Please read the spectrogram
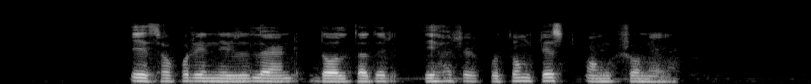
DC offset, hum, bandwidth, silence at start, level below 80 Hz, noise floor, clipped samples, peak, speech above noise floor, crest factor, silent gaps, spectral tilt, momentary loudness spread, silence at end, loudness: under 0.1%; none; 7.2 kHz; 1.3 s; -56 dBFS; -76 dBFS; under 0.1%; -2 dBFS; 56 dB; 20 dB; none; -7 dB/octave; 12 LU; 1.35 s; -21 LUFS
